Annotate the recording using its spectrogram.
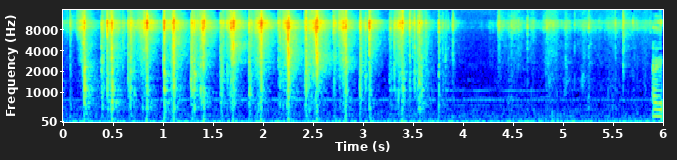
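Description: Tarot deck shuffled by hand: a quick run of crisp card slaps and flutters, several a second, that stops about two-thirds of the way through.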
